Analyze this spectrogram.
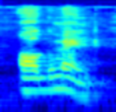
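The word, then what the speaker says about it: augment: Next word देखिए, यहाँ पे क्या करेंगे, आपको यू को नहीं पढ़ना है, इसे ऐसे पढ़ना है, ऑगमेंट।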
